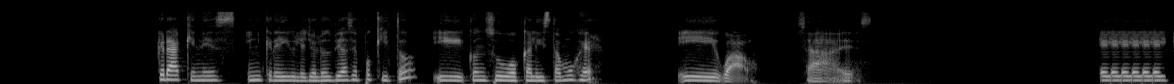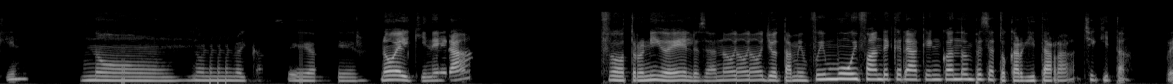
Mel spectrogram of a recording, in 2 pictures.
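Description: A speech clip with two kinds of stutter. Repeated frames occur at 8.83 to 9.04 s, 11.11 to 11.63 s, 13.84 to 14.07 s and 19.10 to 19.36 s. In each, a short block of coded audio plays again several times. The blocks last 52, 104, 78 and 131 ms. They repeat four, five, three and two extra times. That fits a few compressed frames being written or sent more than once. The decoder simply replays them. The clip grows longer by the repeated time, from 0.21 to 0.52 s per event. A repeated buffer appears at 12.96 to 13.00 s and again at 14.74 to 14.78 s. Here a 20 ms piece sounds twice more, with hard joins. This points to playback audio arriving late, so the device replayed its last small buffer. Little or no audio seems lost.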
